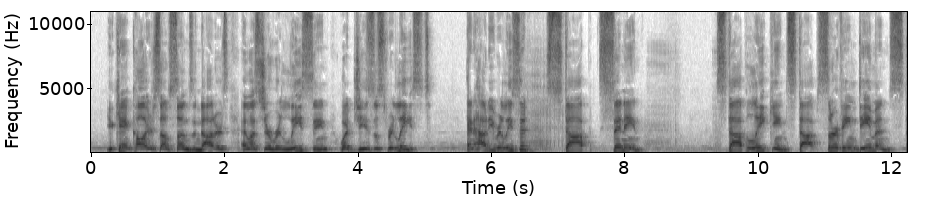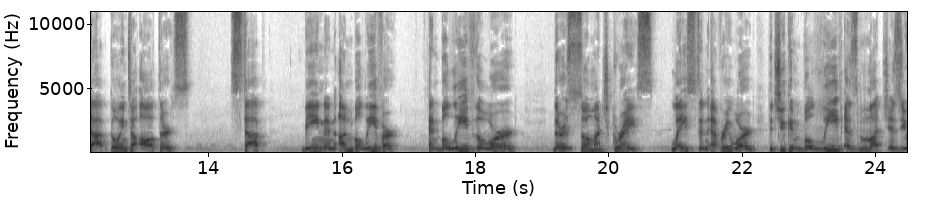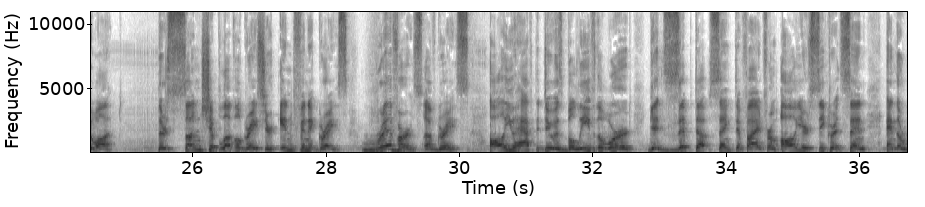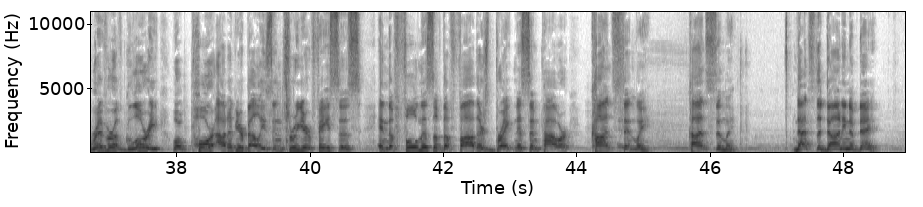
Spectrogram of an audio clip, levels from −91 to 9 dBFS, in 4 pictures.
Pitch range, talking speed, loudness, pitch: 180-215 Hz, 140 wpm, -17 LUFS, 200 Hz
